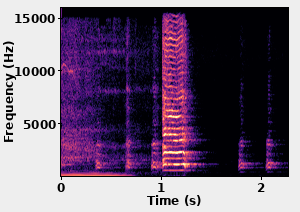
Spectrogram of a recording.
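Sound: chicken clucking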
